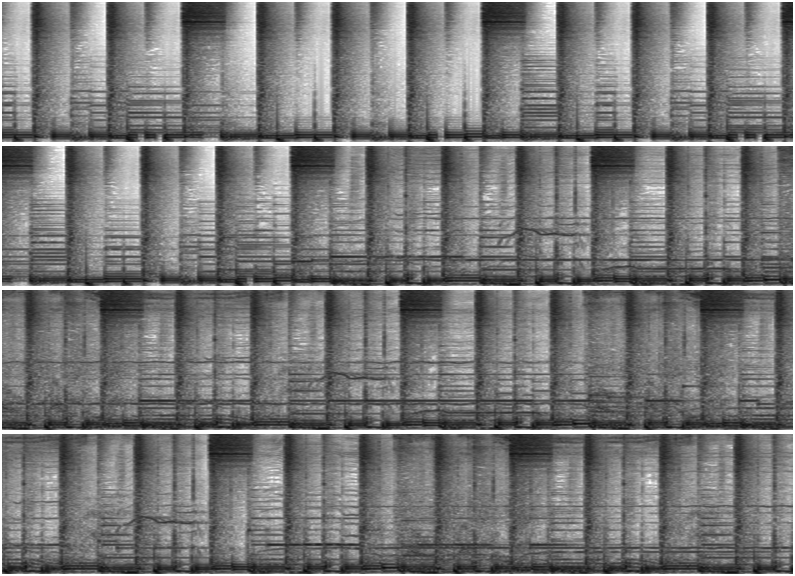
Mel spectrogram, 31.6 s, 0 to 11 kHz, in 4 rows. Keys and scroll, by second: 1.0 f, 19.9 h, 20.8 h.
